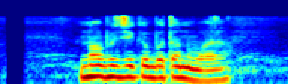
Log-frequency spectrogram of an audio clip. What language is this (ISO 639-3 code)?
nep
